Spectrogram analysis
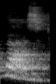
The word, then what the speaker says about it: quase: Então, estou lá na palavra quase, que deve ser minha resposta, né? O U é pronunciado quá. O S tem som de Z aqui.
